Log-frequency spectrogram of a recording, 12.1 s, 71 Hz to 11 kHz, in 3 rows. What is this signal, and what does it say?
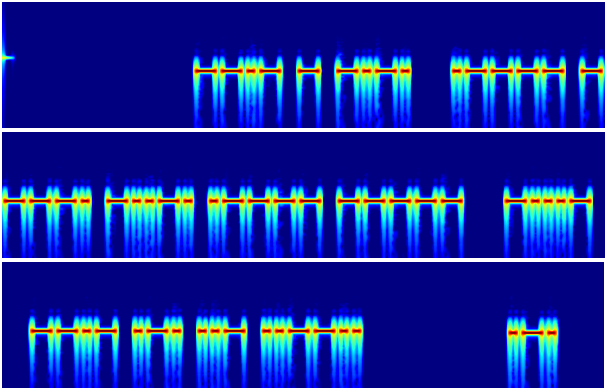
Morse code, heard as a keyed tone, about 28 wpm, 700 Hz. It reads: QTC 19/10 <BT> QRU? R
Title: Worked All Europe DX Contest - QTC Exchange - 28wpm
